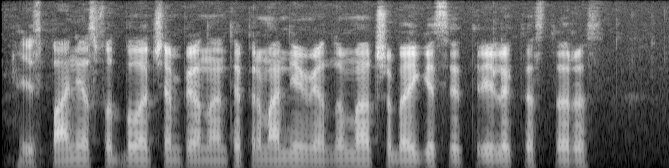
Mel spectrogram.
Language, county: Lithuanian, Alytus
